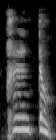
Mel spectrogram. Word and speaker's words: printemps: maçon le printemps printemps je ne prononce pas les lettres p et s printemps le printemps l'été l'automne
